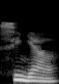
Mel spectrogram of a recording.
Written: sinyal

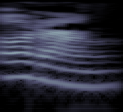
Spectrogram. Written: orang

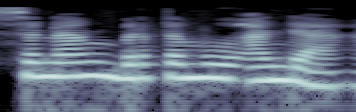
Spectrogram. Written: senang bertemu anda

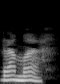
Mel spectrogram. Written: ramah

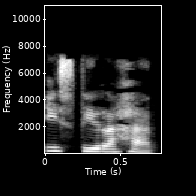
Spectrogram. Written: istirahat

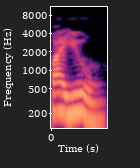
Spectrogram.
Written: payung

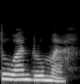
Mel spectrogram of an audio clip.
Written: tuan rumah

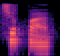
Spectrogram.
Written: cepat

